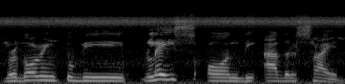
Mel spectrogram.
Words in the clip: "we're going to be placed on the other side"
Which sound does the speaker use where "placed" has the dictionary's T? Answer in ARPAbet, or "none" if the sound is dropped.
none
